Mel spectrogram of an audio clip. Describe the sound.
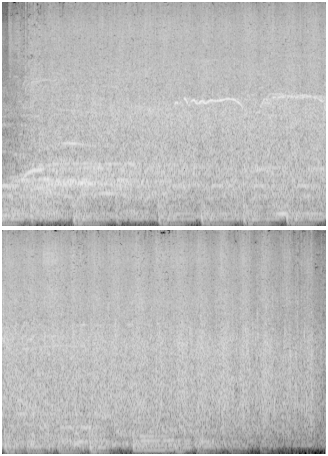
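A live stage audience applauds and cheers loudly, a dense, unbroken clatter of clapping with whistles and shouts rising over it. The sound holds steady throughout and eases only slightly at the very end.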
